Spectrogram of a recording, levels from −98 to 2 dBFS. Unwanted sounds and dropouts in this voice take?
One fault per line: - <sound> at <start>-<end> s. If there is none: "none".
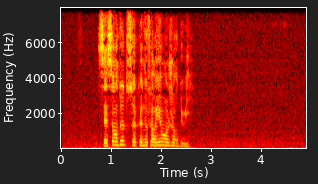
none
